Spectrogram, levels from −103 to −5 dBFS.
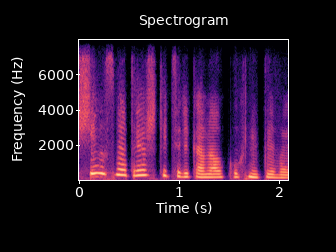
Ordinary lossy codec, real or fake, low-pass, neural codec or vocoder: Opus, 32 kbps; fake; 7.2 kHz; codec, 16 kHz, 1 kbps, FreqCodec, smaller model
